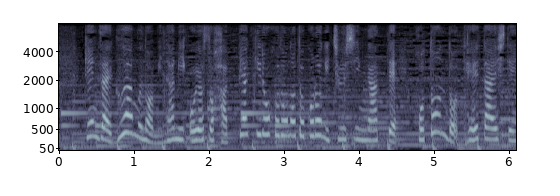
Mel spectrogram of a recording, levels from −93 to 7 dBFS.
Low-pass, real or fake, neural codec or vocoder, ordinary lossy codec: none; real; none; none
